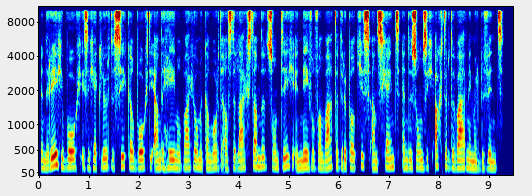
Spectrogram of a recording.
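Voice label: speaker, American English; piper-voices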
